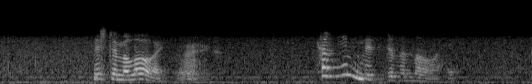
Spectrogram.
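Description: A young woman speaks clearly and with feeling.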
